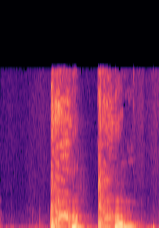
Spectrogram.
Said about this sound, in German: Entschuldigung, muss, glaube ich, gleich noch mal husten.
